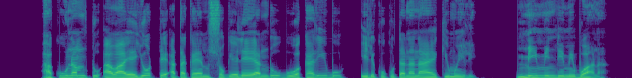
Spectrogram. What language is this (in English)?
Swahili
